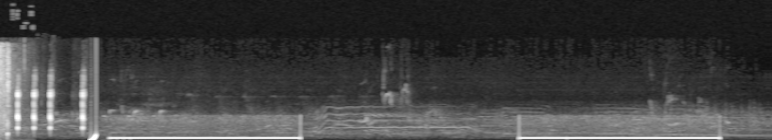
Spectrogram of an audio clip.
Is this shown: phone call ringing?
yes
